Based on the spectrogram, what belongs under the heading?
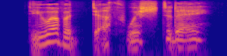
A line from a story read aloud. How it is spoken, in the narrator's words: He growled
